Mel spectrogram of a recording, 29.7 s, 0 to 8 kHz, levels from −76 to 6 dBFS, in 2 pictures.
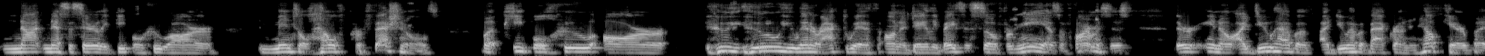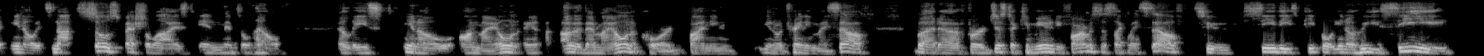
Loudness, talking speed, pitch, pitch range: -18 LUFS, 175 wpm, 140 Hz, 120-165 Hz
